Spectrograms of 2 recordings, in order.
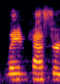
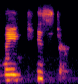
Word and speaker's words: Lancaster: pronounced right and kister lynn kister because we mispronounced that we kept calling elaine pastor like the lancaster in california and we got we got corrected it's lancaster and pam said i can relate and mike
